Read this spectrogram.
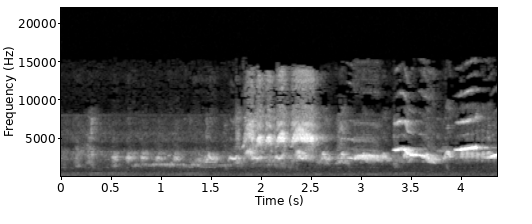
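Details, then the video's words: Chinese hwamei song with soft whistled notes building into a loud, bright, buzzy flourish and ending in sliding high whistles. "Kicau burung Hua Mei."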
